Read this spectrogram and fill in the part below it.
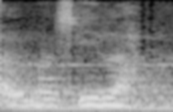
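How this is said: The name ends in an 'ah' sound. This is how the name is written. "Kalau tulisannya Al-Masilah"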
